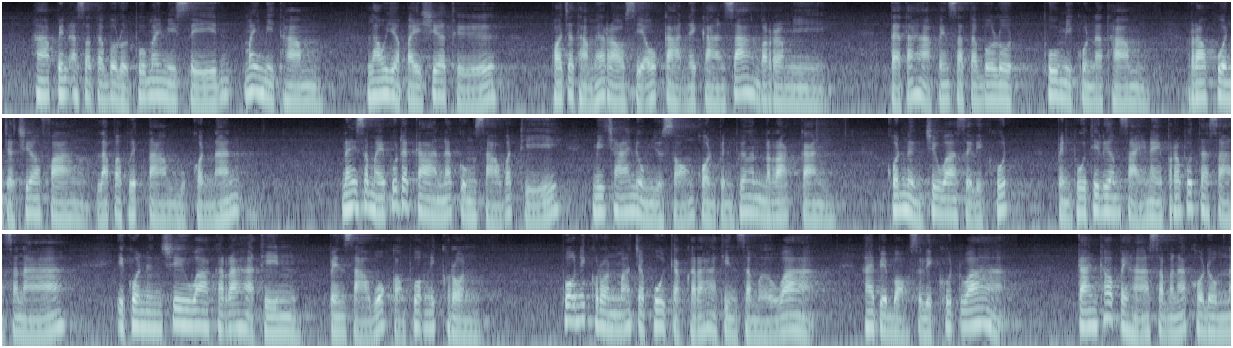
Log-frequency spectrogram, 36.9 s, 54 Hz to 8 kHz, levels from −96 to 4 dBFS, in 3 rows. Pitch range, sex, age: 90-120 Hz, male, 30-49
